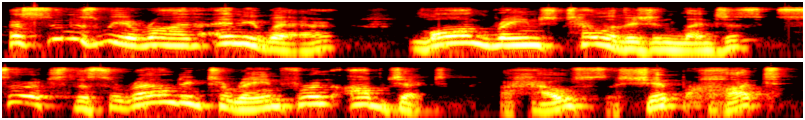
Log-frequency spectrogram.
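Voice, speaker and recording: Man acting a husky, crotchety old inventor grandfather. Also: sits high, big pitch swings, normal speed, full character voice. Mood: proud, lecturing. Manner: imperious, theatrical, lecturing. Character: crotchety, proud old grandfather inventor, time traveller from the future. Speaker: lead actor in a live script reading. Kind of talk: live reading of a radio drama script.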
